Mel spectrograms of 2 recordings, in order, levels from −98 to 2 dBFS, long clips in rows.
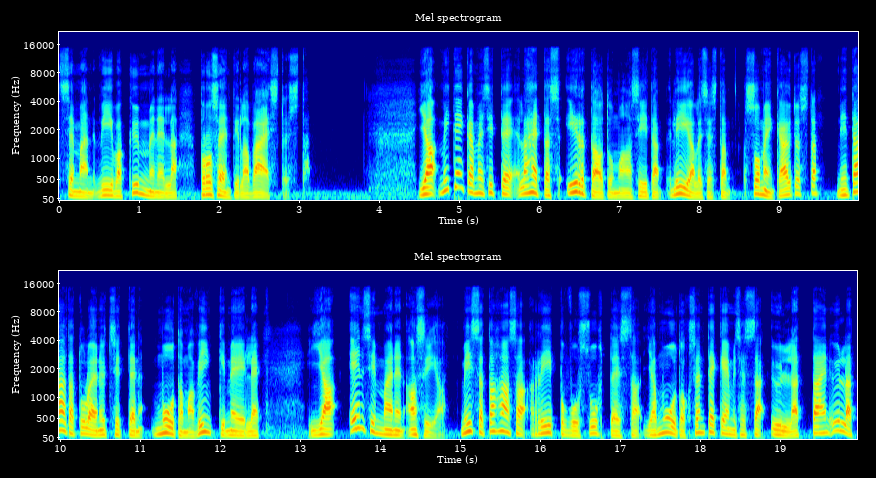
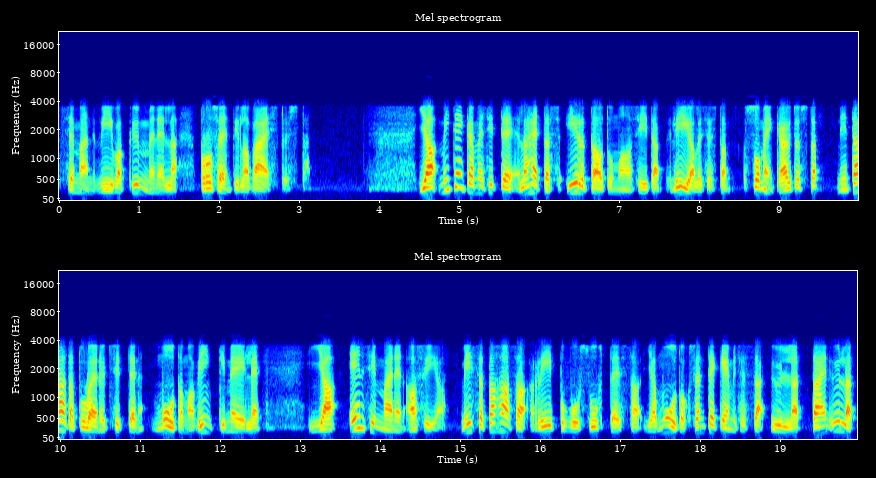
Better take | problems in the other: first | phone-call audio; nothing above 3.5 kHz

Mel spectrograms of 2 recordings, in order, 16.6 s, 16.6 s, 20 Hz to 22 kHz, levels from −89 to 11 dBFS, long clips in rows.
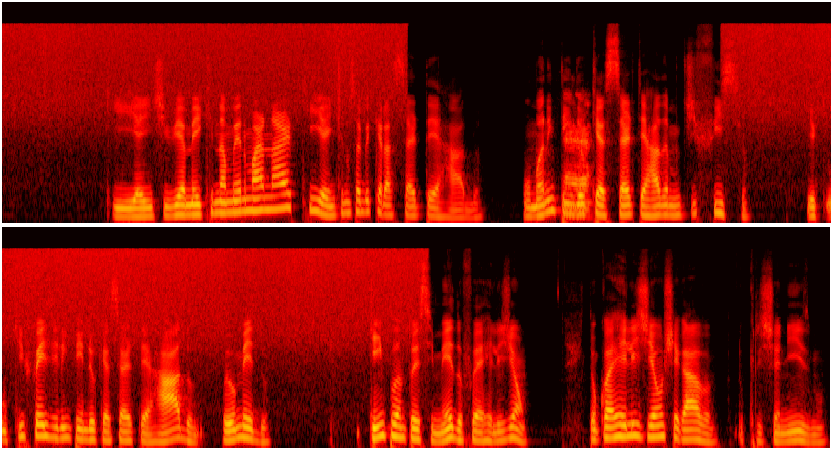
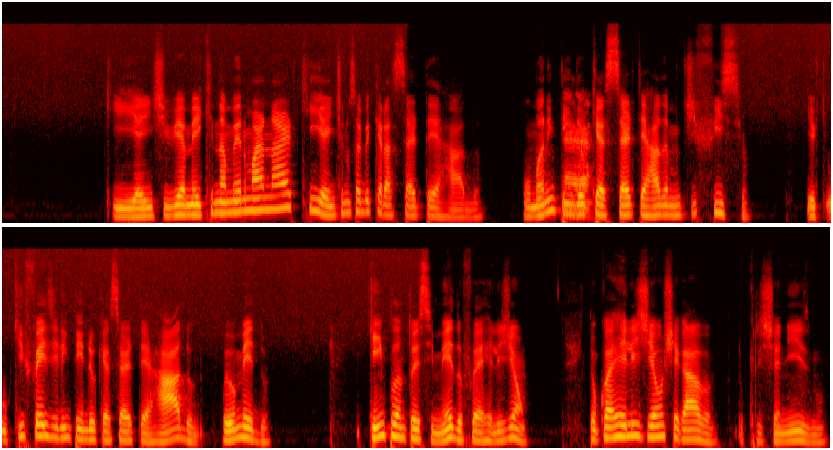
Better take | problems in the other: second | hiss; loud; until 4 s and from 7 to 13 s; 8 dB below the speech; faint in the second

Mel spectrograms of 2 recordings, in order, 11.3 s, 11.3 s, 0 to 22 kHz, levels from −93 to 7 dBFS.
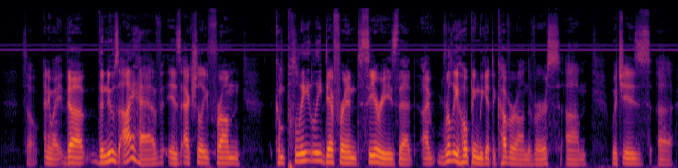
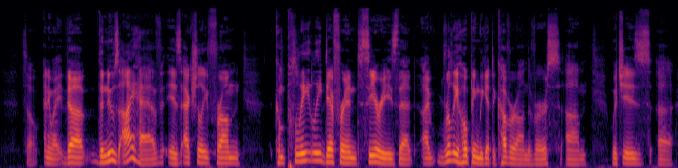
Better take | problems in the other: second | high-pitched whine; faint; throughout; 6.5 kHz, 30 dB below the speech

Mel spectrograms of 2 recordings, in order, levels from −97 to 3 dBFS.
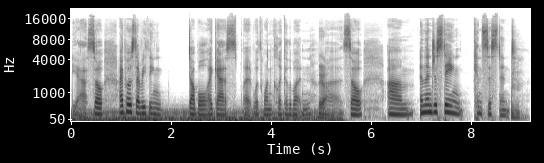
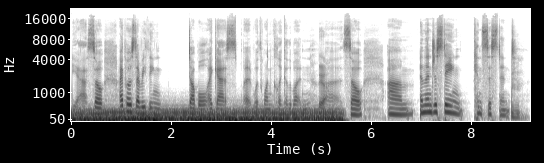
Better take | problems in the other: first | low rumble; loud; until 5.5 s; 4 dB below the speech; faint in the first

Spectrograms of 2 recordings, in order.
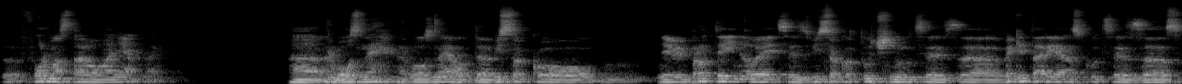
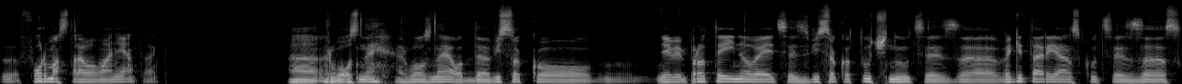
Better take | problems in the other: second | off-mic speech; far // room echo; slight; dies away in 0.4 s

